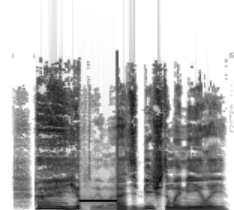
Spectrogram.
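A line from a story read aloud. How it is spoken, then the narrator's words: Sighing. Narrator (Russian): вздохнул я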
